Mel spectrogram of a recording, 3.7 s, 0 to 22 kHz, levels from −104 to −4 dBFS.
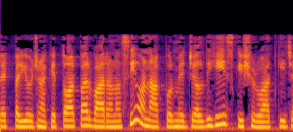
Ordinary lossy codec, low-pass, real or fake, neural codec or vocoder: none; 7.2 kHz; real; none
